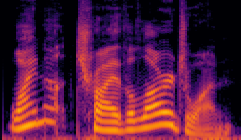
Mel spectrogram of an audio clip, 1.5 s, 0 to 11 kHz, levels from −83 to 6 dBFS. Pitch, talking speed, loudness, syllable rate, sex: 190 Hz, 240 wpm, -16 LUFS, 5.7 syllables/s, male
